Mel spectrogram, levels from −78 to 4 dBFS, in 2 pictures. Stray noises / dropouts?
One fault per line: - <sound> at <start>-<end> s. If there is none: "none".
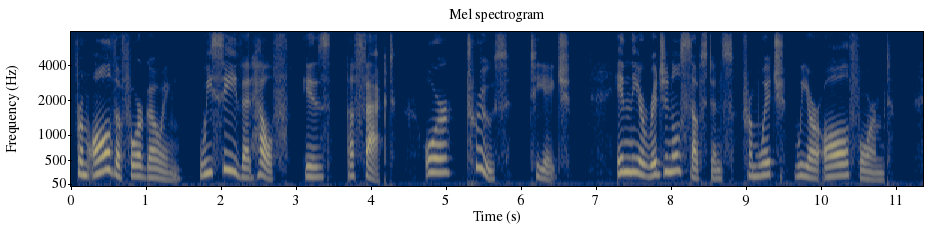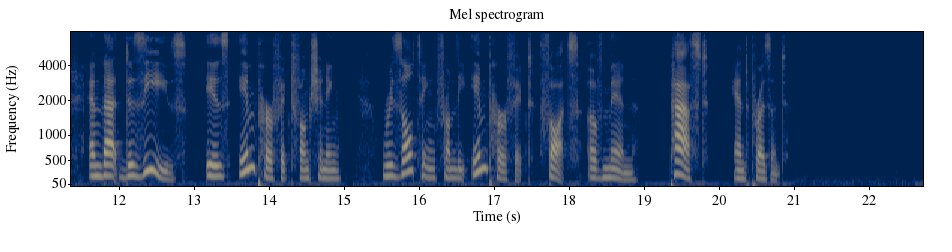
none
